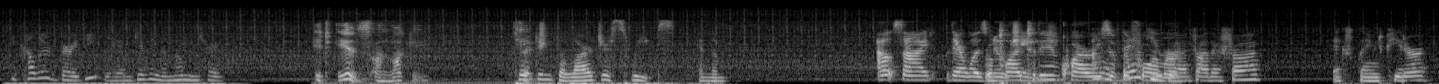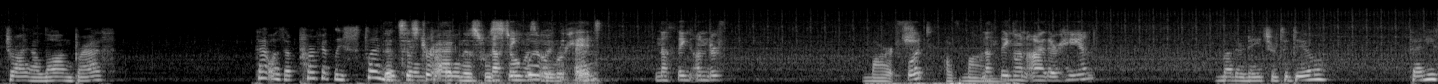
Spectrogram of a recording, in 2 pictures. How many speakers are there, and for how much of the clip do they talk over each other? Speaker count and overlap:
six, about 20%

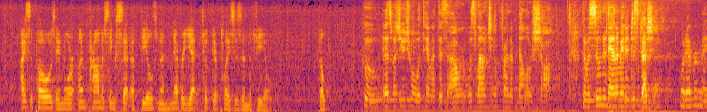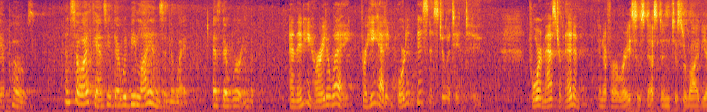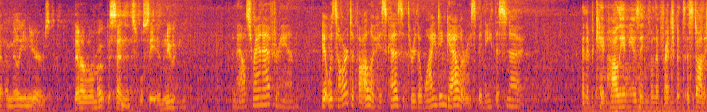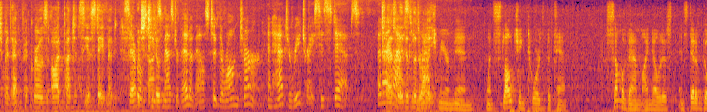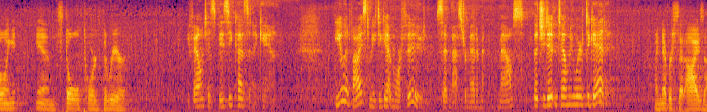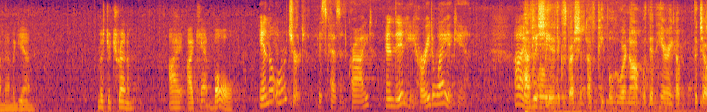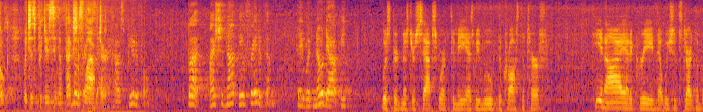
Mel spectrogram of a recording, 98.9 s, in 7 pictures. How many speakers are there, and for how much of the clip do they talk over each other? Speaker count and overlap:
five, about 4%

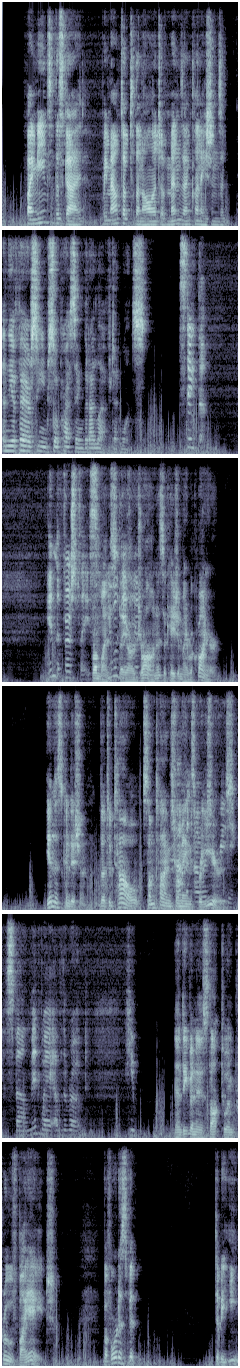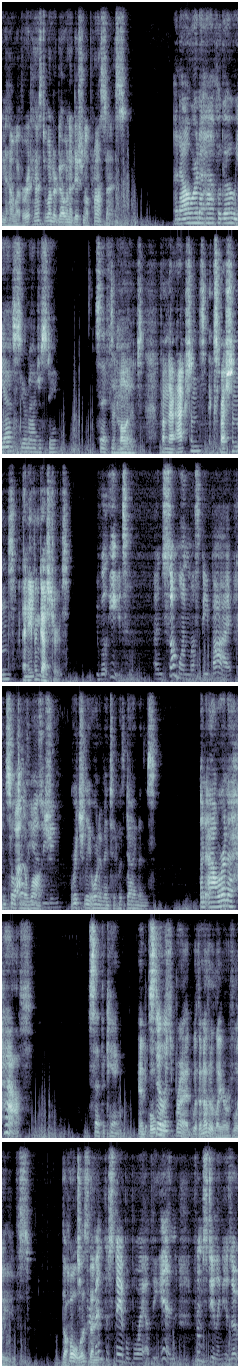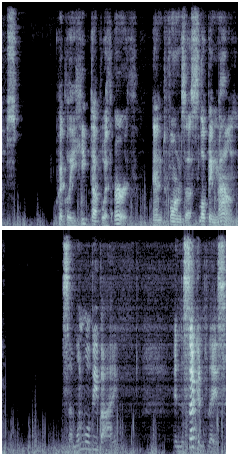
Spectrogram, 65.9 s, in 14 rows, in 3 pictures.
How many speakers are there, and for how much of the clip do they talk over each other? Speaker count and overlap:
four, about 8%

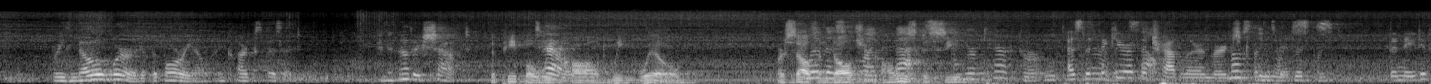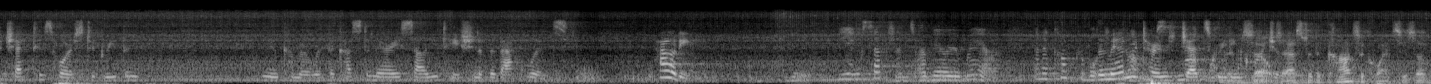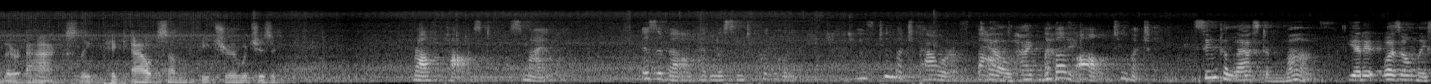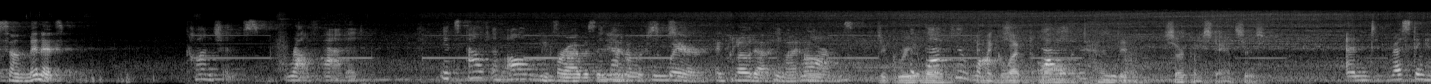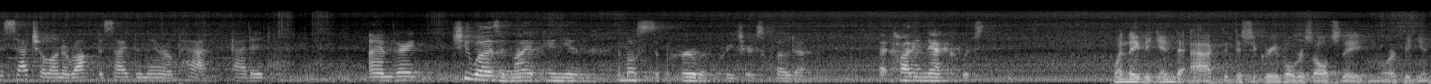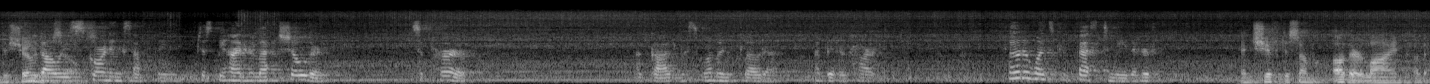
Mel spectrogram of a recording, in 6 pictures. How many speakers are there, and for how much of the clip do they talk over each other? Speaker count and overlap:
four, about 18%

